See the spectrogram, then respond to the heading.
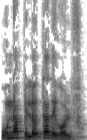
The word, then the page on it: una pelota de golf: European Spanish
